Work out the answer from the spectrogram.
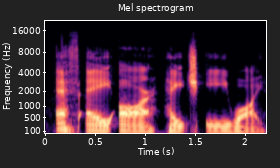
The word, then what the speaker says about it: Farhi: He said it's pronounced like Farhey. That's how he says you should pronounce it. Farhi.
